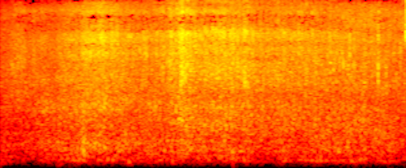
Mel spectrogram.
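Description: Ocean waves churn in a steady, dense rush of surf, with a few slightly stronger swells rising out of the constant wash. No voices are present.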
